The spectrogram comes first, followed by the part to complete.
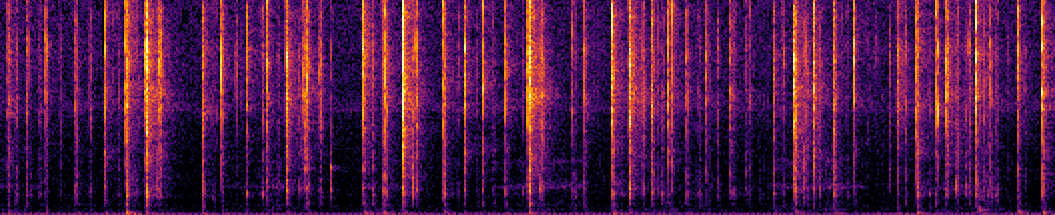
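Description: Near silence with faint, irregular clicks of computer keyboard typing scattered throughout.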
